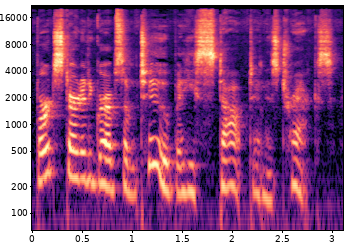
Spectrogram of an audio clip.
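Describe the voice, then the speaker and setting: A woman's voice: medium pitch, expressive, measured pace. An older woman reading a picture book aloud as a grandmother, breaking off for chatty asides. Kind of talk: storybook read-aloud with asides.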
